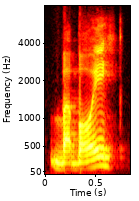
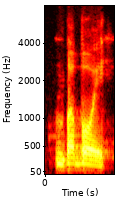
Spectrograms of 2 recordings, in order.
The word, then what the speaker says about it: baboy: because when I said baboy bad boy how do you say it Emily baboy baboy no you you say like not too fast like bubbly like that boy you were saying it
